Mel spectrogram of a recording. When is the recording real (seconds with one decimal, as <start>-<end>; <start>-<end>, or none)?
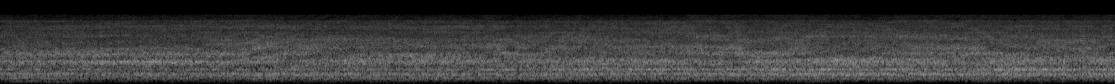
2.7-3.7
